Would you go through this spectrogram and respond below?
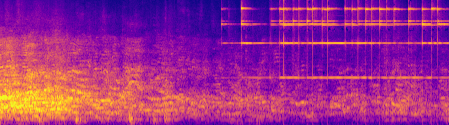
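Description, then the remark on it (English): A crowd murmurs and chatters, then a bright, high bell starts ringing in quick repeated strikes, continuing steadily over the fading voices until the end. “Oh, the bell.”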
